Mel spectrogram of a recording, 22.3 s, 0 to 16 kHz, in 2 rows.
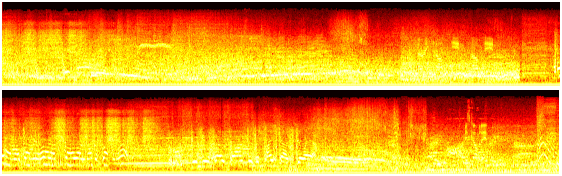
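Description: V8 Supercar race engines revving and passing, their pitch rising and falling again and again, with a driver's voice over the team radio partway through.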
